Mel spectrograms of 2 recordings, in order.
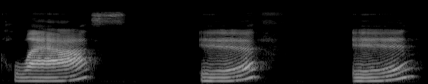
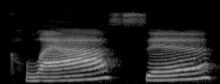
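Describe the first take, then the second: First: The word is stretched out slowly in separate parts. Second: The word is said faster as one smooth word. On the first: "Say it with me slowly. I'm going to stretch it out" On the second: "Say it a little faster now"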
